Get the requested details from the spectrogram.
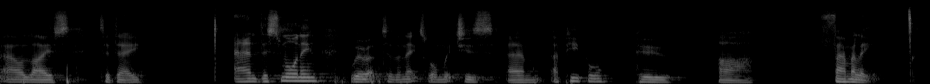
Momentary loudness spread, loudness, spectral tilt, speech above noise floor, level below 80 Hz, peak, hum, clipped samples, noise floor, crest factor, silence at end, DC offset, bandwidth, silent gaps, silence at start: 13 LU; -44 LUFS; -4 dB/octave; 41 dB; -76 dBFS; -18 dBFS; none; under 0.1%; -85 dBFS; 28 dB; 0.1 s; under 0.1%; 14.5 kHz; none; 0 s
